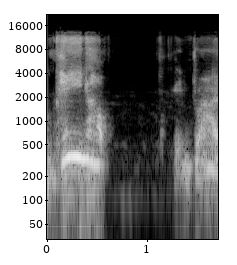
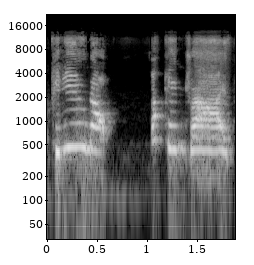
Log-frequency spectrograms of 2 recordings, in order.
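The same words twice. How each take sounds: First: A lighter retelling of her jab; mock angry quote. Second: High mock yell on "fucking drive"; imitating angry shout. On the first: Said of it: "saying, you know". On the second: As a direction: shriek it like the furious driver. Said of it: "this lady appeared at my window going".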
